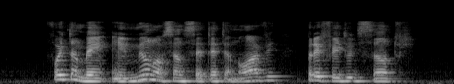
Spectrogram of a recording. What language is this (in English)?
Portuguese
